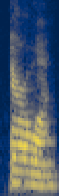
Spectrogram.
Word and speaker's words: Erewhon: And you start with, do you pronounce it Irwan? Erewhon.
